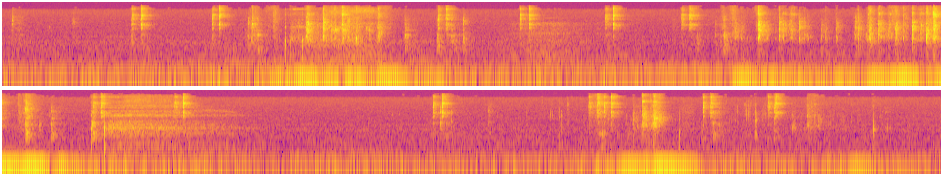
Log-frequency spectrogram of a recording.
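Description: Faint typing on a computer keyboard: three short runs of key clicks, with single clicks scattered between them.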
